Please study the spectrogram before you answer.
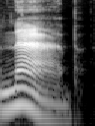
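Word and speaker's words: Knab: The ancient name for Brighton Place was the Nab, spelt with a K, K-N-A-B, a word that has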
